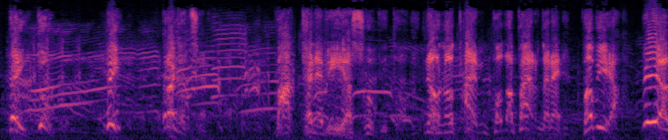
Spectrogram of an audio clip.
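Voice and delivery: high angry shout to go away. Acted. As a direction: shout him off angrily. Chasing off boy angrily.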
